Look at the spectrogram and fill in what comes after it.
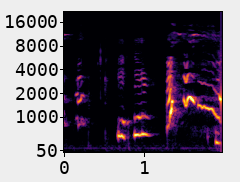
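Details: A Chihuahua "sings" in a string of brief, wavering high howls, ending with a longer note that glides slowly downward; a person's voice may be mixed in briefly.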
